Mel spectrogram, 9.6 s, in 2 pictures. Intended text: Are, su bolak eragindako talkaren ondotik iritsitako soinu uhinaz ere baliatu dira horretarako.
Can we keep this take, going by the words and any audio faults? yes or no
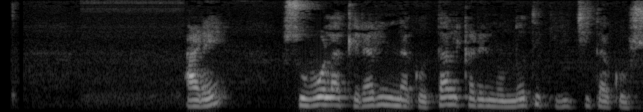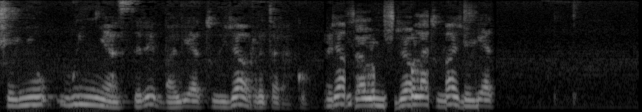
no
